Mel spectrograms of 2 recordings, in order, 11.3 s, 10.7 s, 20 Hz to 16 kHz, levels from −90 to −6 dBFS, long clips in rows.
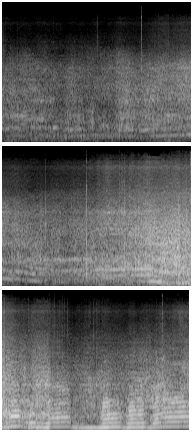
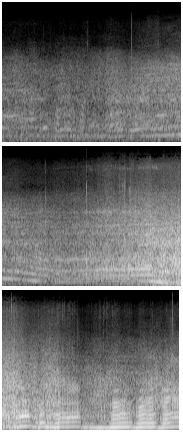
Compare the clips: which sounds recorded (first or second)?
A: second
